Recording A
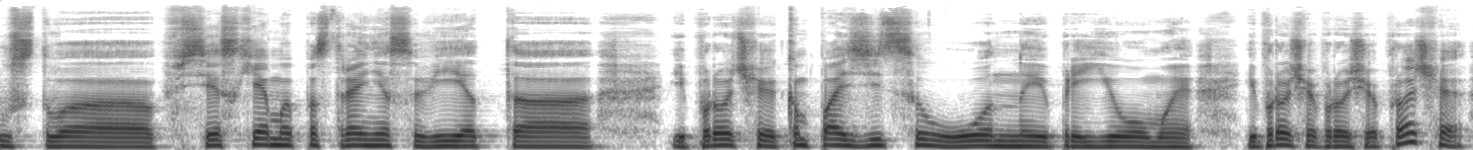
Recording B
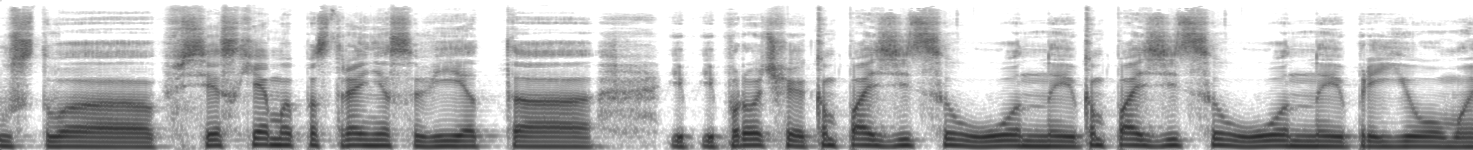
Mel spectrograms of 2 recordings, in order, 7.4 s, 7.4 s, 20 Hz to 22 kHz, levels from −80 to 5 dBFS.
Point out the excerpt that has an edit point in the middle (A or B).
B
